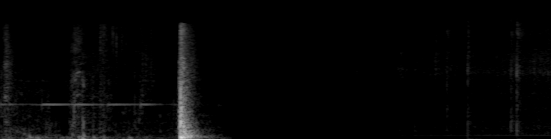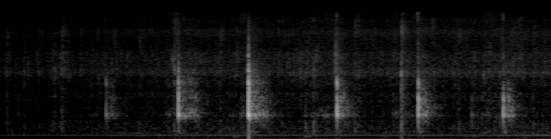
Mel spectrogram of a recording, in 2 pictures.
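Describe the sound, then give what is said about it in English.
Steady knife chops on a cutting board as vegetables are chopped for fajitas, a series of sharp thuds at a moderate, uneven rhythm, over a low hum. An earlier clatter and a loud knock come before a short silence. “When you said, do I want fajitas, I didn't realise that meant I'd be chopping up all the veg in the world.”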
